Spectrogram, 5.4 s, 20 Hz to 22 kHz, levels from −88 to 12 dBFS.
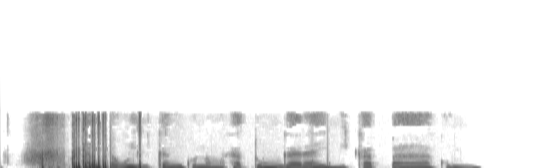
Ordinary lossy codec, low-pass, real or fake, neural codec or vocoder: MP3, 32 kbps; 7.2 kHz; real; none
